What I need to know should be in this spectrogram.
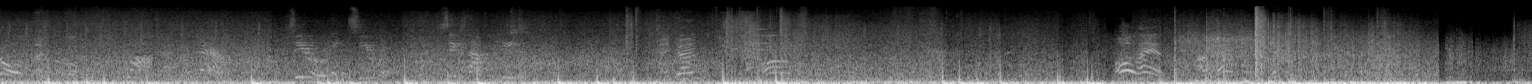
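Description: Ship guns boom and shells explode in a game battle.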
